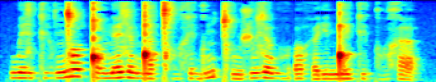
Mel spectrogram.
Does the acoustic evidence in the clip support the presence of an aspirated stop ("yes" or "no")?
yes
